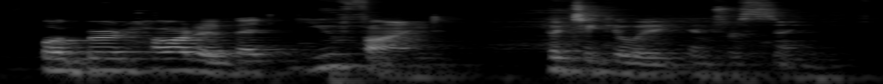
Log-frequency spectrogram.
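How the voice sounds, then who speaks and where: Heard with audible room echo, a man with an American accent speaks with lively intonation. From New York. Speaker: panel moderator. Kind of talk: panel discussion. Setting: gallery with audience.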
